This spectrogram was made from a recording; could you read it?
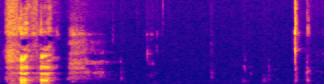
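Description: Someone drinks water: a couple of loud gulping swallows, then quiet wet mouth clicks and a sharp little click near the end, with no talking.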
